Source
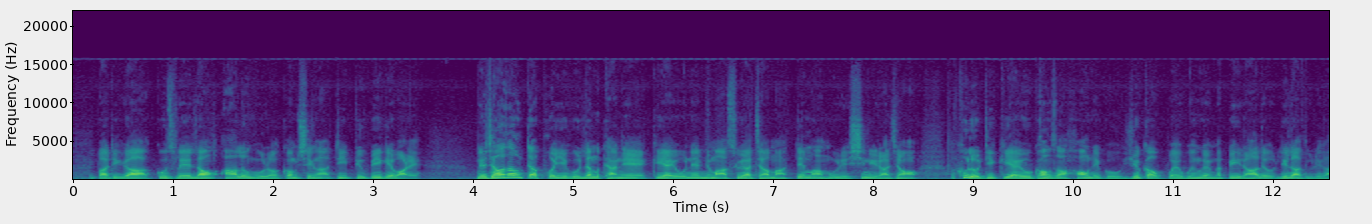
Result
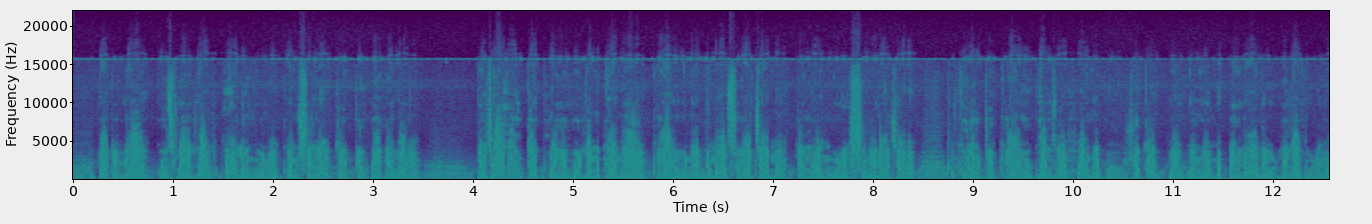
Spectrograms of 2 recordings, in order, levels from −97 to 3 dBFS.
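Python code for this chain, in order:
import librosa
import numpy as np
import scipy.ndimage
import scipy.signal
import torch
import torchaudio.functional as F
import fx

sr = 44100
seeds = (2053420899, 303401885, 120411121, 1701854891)

p1 = fx.peak_eq(x, sr, hz=4600.0, db=-10.0, octaves=1.7)
p2 = fx.rider(p1, sr, range_db=10, speed_s=0.5)
p3 = p1 + (p2 * librosa.db_to_amplitude(-2.0))
p4 = fx.cheby_harmonics(p3, sr, harmonics=(6,), levels_db=(-20,), full_scale_db=-6.5)
p5 = fx.low_shelf(p4, sr, hz=390.0, db=-11.5)
p6 = 10.0 ** (-13.0 / 20.0) * np.tanh(p5 / 10.0 ** (-13.0 / 20.0))
y = fx.spectral_comp(p6, sr, ratio=10.0)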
